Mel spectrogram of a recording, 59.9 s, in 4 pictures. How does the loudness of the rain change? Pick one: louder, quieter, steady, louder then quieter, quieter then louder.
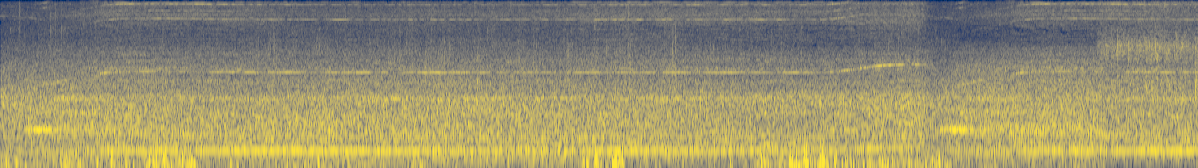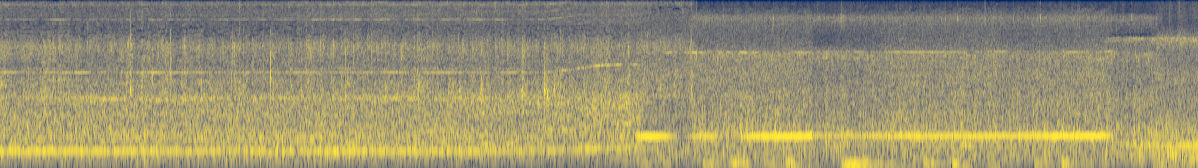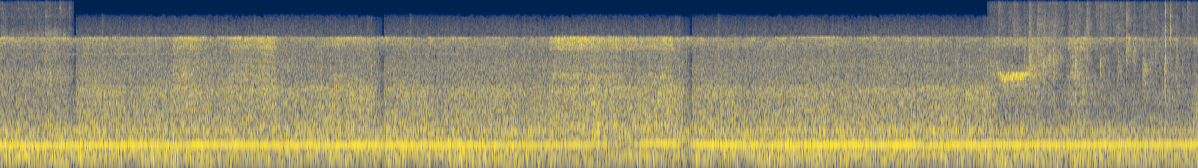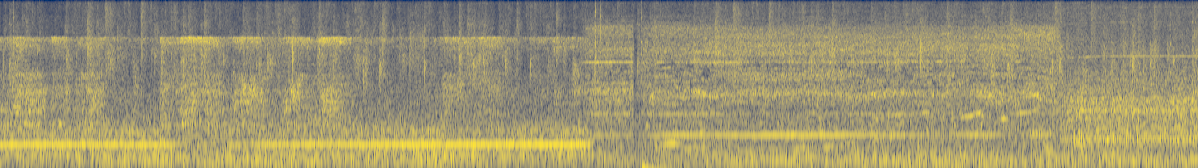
steady.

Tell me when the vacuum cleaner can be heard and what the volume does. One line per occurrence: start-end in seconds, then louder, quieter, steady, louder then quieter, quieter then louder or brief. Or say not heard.
0.0-59.8 steady.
